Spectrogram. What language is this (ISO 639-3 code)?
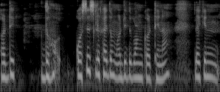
sat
